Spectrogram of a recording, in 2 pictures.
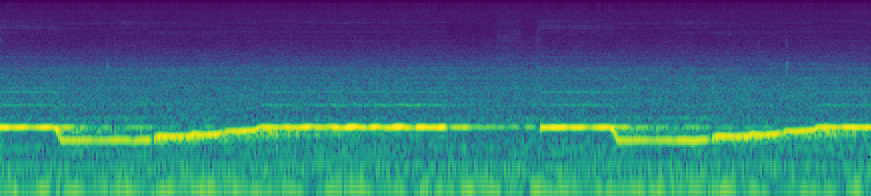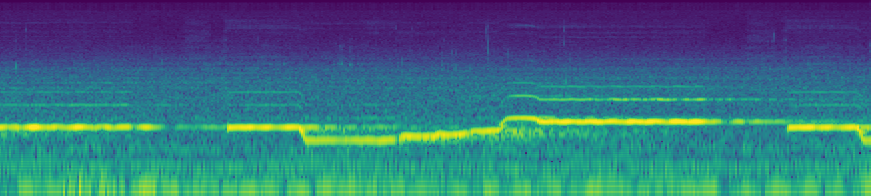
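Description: Music from the Legend of Dragoon video game plays softly, a slow, sparse synth melody with repeating gliding tones over a low sustained drone, quiet and unaccompanied by talk.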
